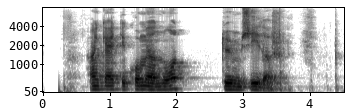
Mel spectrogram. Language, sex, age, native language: Icelandic, male, 15, Icelandic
